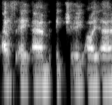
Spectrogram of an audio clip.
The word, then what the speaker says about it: Samhain: The original name of Halloween is Samhain, but it's spelled Samhain.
